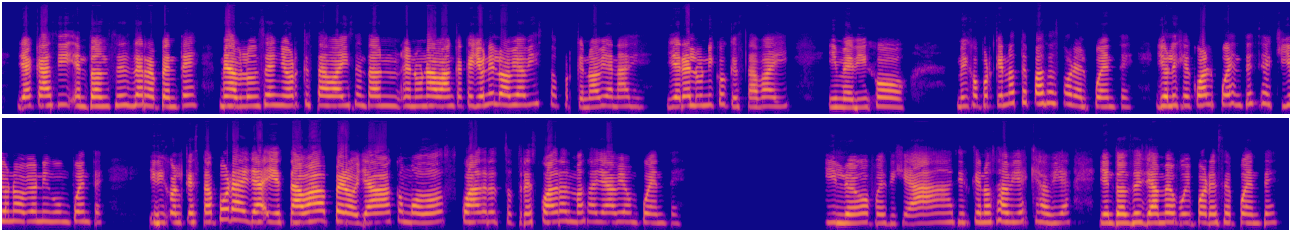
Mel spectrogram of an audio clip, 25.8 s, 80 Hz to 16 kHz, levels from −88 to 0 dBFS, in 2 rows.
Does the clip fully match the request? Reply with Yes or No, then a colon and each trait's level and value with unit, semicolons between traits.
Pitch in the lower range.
No: very high, 280 Hz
